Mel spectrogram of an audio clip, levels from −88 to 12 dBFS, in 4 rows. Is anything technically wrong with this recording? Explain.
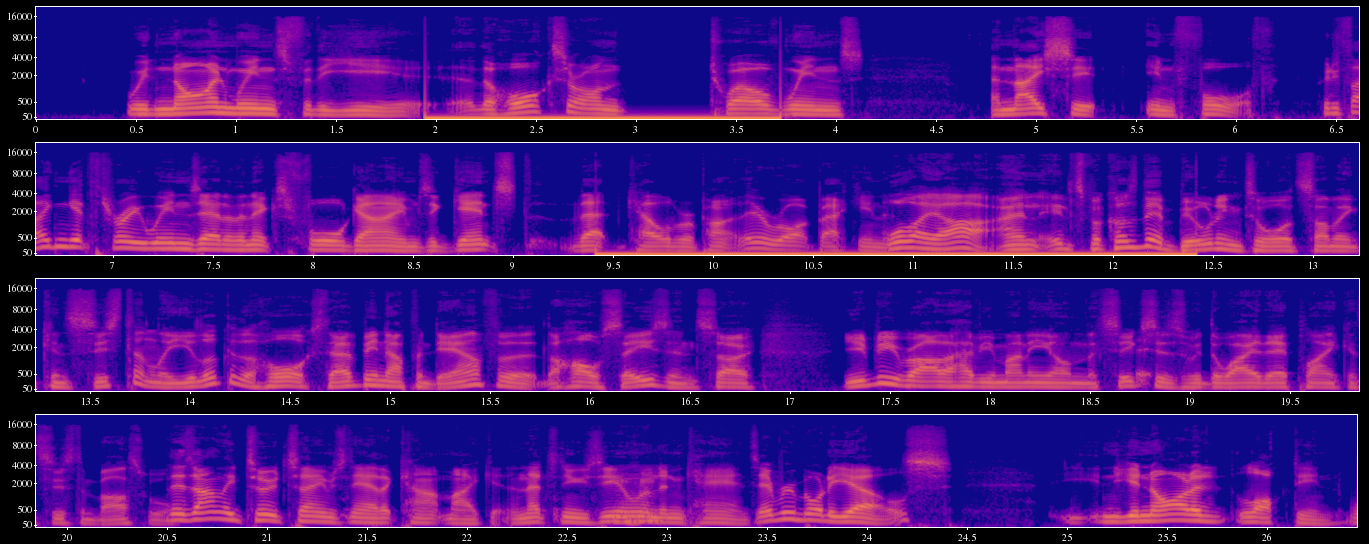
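Yes. There are two DC steps. The waveform's zero line jumps, as happens when a converter recalibrates or an offset input is switched in, and each jump is heard as a low thump or click. The first comes just after "wins for the year", from 1.94 to 3.72 s, at about -21 dBFS. The second follows "next four games against", from 9.41 to 12.41 s, at about -23 dBFS, ending before "towards something consistently". The speech itself carries on unchanged through both.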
